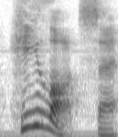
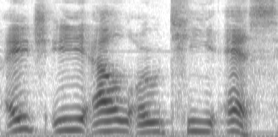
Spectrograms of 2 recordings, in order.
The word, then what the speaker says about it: helots: Helots, H-E-L-O-T-S, helots, or helots. Helots? Helots, one of those pronunciations of that word.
